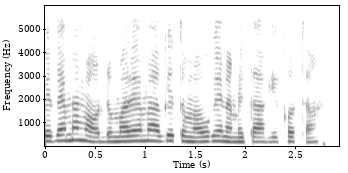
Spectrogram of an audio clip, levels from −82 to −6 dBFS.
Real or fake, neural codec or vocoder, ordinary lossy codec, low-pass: fake; codec, 16 kHz, 4 kbps, X-Codec, HuBERT features, trained on general audio; none; 5.4 kHz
